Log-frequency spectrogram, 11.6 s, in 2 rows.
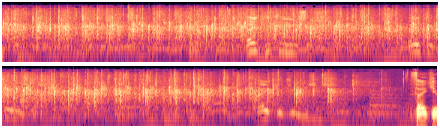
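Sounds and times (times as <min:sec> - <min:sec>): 
laughter: 0:00.0 - 0:10.8
audience applauding: 0:00.0 - 0:11.2
speech: 0:03.3 - 0:04.2, 0:05.4 - 0:06.4, 0:09.2 - 0:10.5, 0:11.3 - 0:11.6.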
